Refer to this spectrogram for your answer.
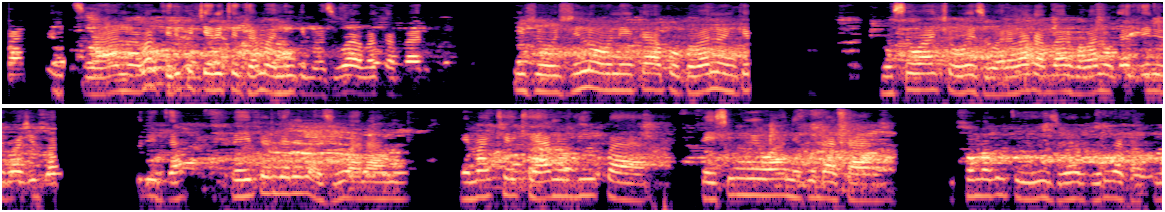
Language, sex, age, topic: Ndau, female, 36-49, health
